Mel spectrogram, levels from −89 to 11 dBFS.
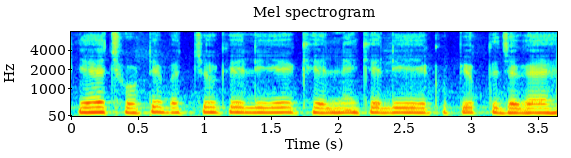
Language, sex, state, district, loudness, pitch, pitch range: Hindi, male, Uttar Pradesh, Lalitpur, -15 LUFS, 165 Hz, 160-170 Hz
